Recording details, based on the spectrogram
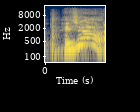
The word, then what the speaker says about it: hijab: Oh, hijab. – That's how you pronounce it. Hijab.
